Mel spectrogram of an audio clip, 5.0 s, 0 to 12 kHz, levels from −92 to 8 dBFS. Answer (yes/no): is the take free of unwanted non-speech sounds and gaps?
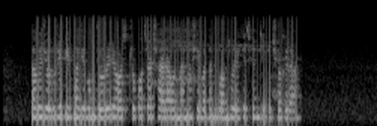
yes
